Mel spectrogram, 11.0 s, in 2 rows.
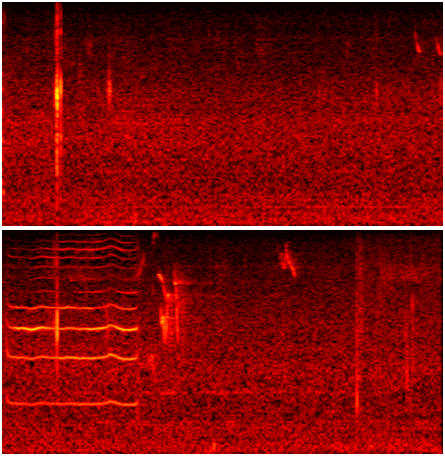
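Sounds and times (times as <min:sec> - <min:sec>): faint bird chirps: 0:04.6 - 0:08.0
cat meowing: 0:05.6 - 0:07.3.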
